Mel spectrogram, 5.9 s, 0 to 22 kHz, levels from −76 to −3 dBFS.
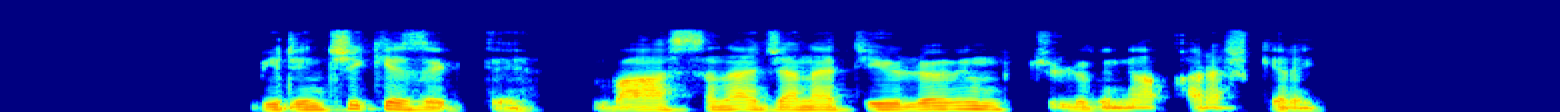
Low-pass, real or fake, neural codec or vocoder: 7.2 kHz; fake; codec, 16 kHz, 4.8 kbps, FACodec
